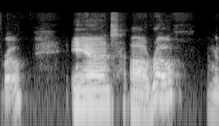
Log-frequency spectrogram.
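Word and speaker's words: rho: see what they mean this Greek letter right here is pronounced row uh and this quantity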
